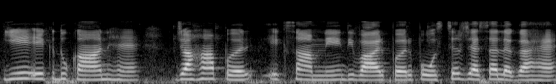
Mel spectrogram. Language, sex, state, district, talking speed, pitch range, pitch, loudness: Hindi, female, Punjab, Pathankot, 150 wpm, 205-240 Hz, 220 Hz, -18 LUFS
